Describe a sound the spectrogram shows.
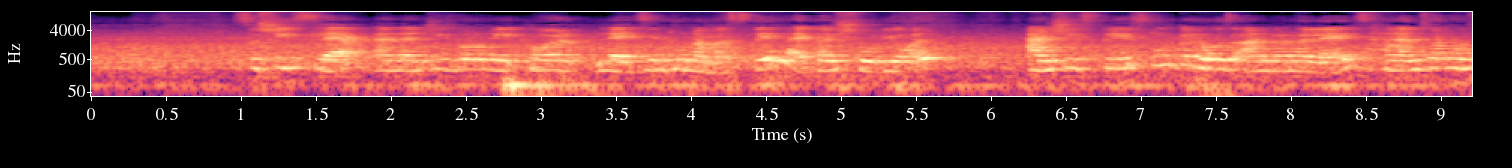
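A young woman talks with animation and laughs nearby.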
